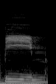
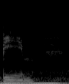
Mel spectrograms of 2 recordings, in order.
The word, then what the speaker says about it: Beahm: otherwise known as a guy beam or bi pretty sure he pronounced beam has been banned again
